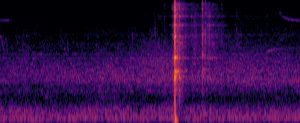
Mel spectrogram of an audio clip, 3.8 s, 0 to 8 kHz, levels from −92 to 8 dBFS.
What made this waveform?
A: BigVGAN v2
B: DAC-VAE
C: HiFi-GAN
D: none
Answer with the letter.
A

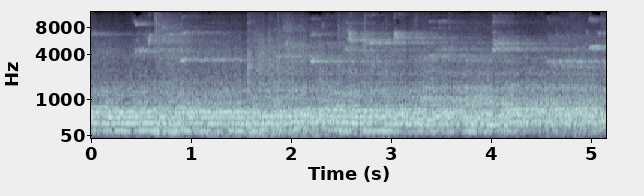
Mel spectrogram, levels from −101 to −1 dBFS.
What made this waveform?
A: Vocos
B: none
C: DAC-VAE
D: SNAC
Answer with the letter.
B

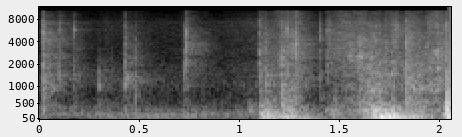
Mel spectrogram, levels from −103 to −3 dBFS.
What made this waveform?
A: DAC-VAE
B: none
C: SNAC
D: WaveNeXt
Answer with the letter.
B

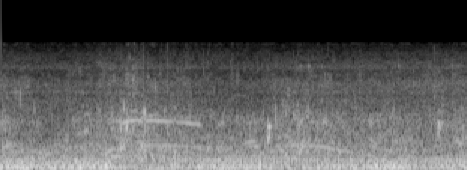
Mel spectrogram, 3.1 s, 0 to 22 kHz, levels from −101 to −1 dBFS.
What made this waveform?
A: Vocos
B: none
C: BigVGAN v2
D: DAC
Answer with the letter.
B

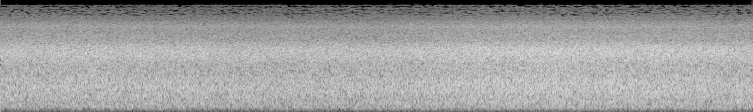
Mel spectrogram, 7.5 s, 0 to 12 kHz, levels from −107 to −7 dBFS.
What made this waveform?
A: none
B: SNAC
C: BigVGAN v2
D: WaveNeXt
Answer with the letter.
A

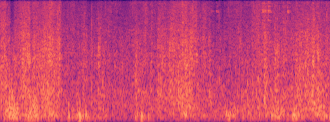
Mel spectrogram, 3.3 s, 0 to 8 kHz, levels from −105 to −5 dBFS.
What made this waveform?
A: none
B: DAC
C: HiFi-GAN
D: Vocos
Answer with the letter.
A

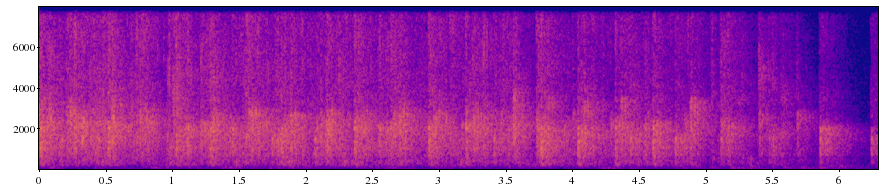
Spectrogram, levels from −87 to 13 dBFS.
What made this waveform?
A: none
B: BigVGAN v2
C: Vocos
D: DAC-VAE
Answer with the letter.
A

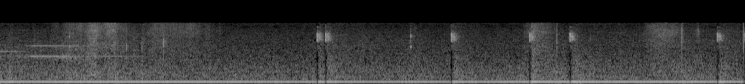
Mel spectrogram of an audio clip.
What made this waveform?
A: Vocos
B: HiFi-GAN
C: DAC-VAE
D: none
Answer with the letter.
D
